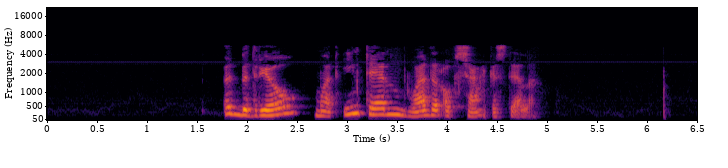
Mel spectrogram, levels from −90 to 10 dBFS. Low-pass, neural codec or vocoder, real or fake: 5.4 kHz; none; real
